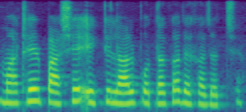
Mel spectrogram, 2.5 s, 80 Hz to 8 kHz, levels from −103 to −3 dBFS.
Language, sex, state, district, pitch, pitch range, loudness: Bengali, female, West Bengal, Alipurduar, 255 Hz, 240-270 Hz, -16 LUFS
